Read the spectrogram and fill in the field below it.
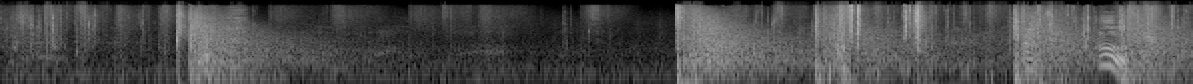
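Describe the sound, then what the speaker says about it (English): Gunfire in DayZ aimed at a lone player, with sharp shots cracking from a distance, some close loud bursts and a quieter stretch between, and a voice talking over parts of it. "What are they shooting me with from that range?"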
